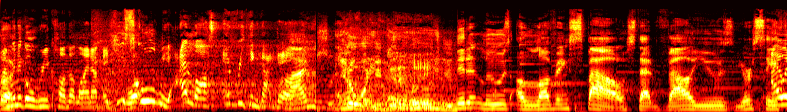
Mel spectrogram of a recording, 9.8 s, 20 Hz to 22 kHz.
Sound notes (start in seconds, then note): 2.0 dramatic echoing voice; 4.4 monstrous groan of despair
